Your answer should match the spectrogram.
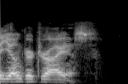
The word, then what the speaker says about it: Younger Dryas: I think it's called the Young Dryas or something like that. It's got That's the Younger Dryas.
